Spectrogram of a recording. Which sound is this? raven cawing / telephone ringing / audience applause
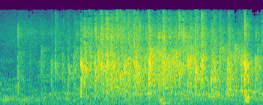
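audience applause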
